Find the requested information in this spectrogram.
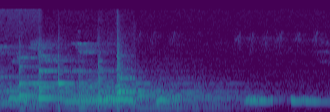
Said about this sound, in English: The sound of a wood pigeon that call, it so typifies my parents' garden.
